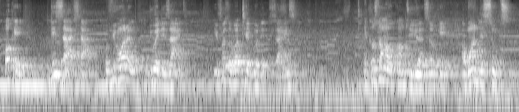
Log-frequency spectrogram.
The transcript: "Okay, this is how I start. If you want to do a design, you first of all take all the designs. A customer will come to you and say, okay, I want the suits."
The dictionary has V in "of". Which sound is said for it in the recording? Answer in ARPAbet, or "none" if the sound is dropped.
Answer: W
